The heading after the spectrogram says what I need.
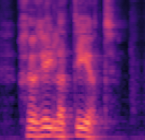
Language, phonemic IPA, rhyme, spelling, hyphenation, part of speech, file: Dutch, /ɣə.reː.laːˈteːrt/, -eːrt, gerelateerd, ge‧re‧la‧teerd, adjective / verb, Nl-gerelateerd.ogg
- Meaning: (adjective) related; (verb) past participle of relateren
